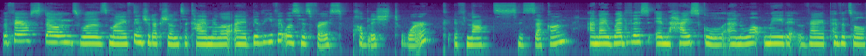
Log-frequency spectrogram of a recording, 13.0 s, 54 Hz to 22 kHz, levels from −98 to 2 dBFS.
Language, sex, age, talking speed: English, female, 20-39, 160 wpm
